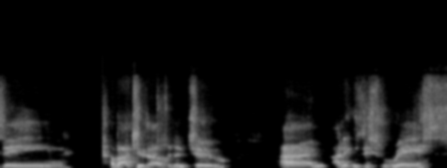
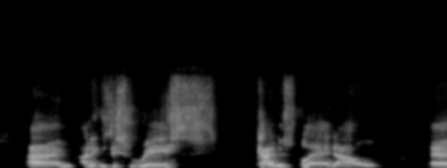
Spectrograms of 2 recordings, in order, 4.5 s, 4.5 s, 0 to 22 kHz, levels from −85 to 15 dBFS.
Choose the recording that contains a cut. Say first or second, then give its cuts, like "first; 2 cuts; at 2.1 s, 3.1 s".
first; 1 cut; at 0.9 s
